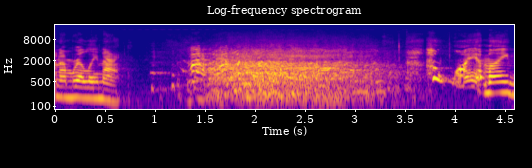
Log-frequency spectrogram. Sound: laughter

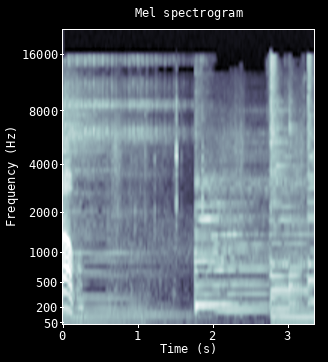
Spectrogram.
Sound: gate opener clicks

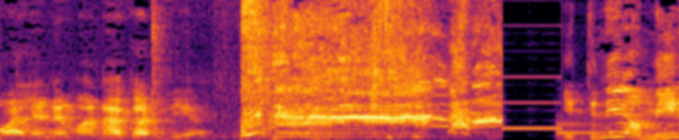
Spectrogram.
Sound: that one laugh track EVERYONE JUST LOVES

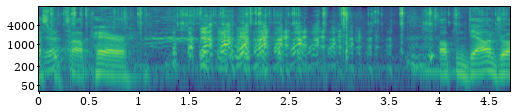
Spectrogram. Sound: laughter

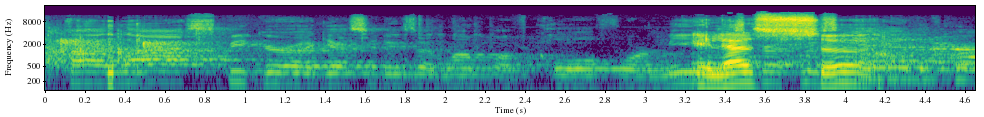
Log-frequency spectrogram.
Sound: applause

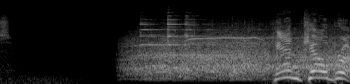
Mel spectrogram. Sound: bell dinging

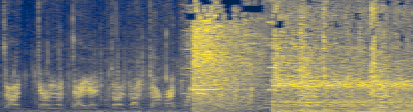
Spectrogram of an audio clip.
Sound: door Breaks

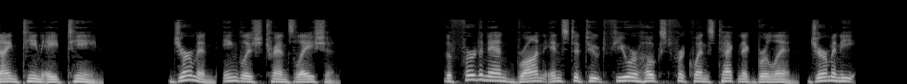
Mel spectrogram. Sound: German

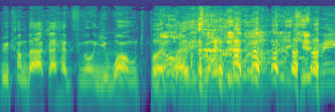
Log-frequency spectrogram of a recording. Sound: laughs

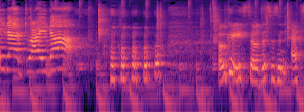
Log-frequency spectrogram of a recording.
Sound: mom laughs

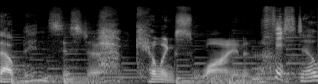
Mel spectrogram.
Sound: sighing

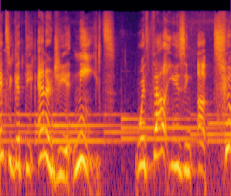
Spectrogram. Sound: squirrel crunching

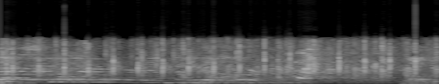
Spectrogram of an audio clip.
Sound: cheering

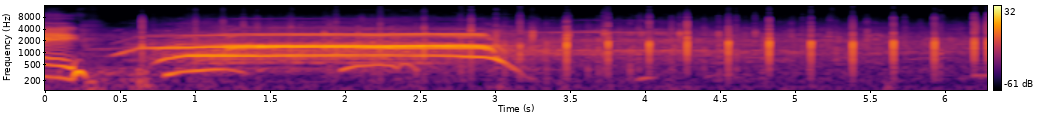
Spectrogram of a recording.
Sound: audience and graduates cheering

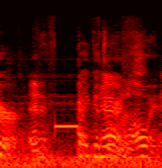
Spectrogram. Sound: beeps

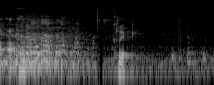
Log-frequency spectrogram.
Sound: laughter

